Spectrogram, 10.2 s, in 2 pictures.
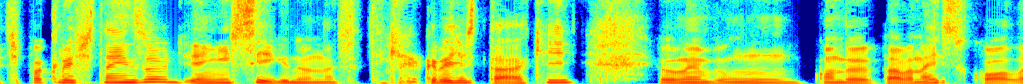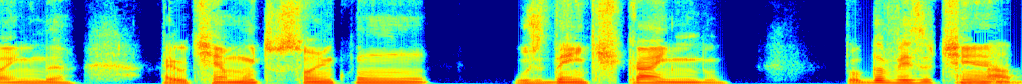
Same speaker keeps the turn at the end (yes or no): no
